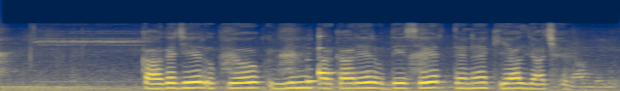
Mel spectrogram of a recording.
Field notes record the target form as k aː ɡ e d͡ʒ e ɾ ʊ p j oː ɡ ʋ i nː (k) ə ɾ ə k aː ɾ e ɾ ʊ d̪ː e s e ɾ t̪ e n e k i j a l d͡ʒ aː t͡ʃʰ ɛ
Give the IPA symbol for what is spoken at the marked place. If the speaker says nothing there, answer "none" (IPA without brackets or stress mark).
p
